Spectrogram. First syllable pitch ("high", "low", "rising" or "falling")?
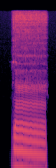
low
